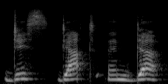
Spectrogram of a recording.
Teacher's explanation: you've been saying dis, dat, and da, and you've not been using the th sound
